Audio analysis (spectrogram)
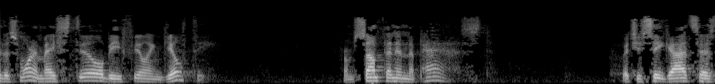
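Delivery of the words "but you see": ordinary delivery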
